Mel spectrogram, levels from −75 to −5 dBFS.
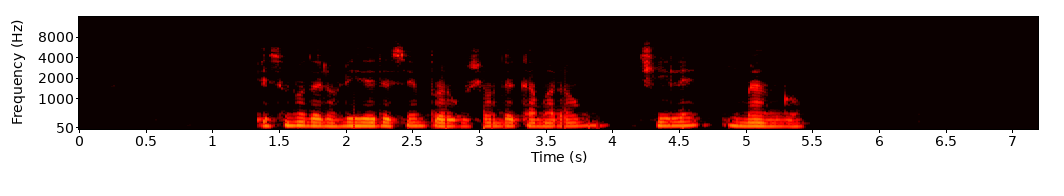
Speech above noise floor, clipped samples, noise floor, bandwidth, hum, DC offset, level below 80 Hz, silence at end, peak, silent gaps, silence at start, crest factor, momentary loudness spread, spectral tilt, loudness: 46 dB; under 0.1%; -86 dBFS; 7.4 kHz; none; under 0.1%; -66 dBFS; 1.75 s; -24 dBFS; none; 1.35 s; 18 dB; 10 LU; -6 dB/octave; -41 LUFS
